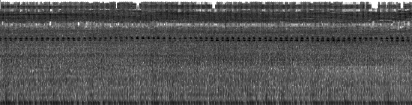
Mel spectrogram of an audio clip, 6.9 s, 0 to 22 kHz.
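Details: 2009 BMW F800GS at idle, extremely rough and cutting out in traffic: lumpy, irregular stumbling beat; one idle-speed actuator vacuum hose is torn and the other broken off the air box spigot (fixed with new hoses and a connector).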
